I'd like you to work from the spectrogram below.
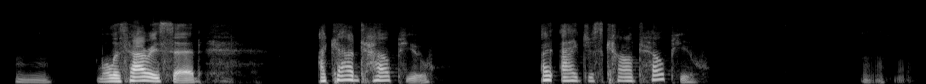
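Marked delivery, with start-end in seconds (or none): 3.2-6.8 bad put-on English accent, higher. Quoting Harry's words from a chat, failed English accent. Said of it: "I'm trying with the English accent".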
